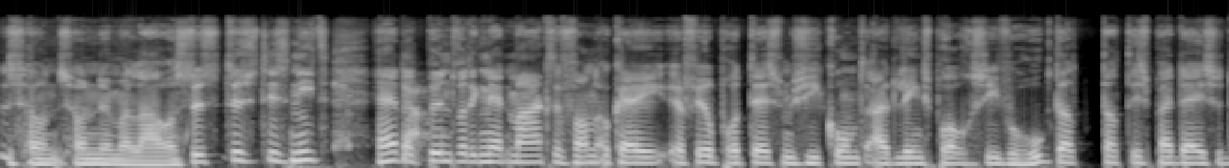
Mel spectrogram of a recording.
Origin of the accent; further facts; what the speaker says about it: North Brabant, Netherlands; ik kom uit Brabant, maar dit is daar in februari vier dagen lang hoor je dit overal.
